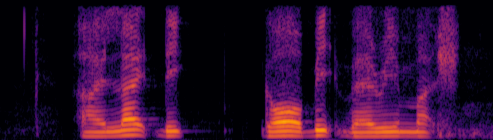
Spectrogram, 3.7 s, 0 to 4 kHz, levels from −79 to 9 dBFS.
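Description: Nothing here stands out as a fault; it's just speech coming over a call path, and its narrowband sound, with nothing above 4 kHz, fits a G.711 mu-law codec running at 64 kbps.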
